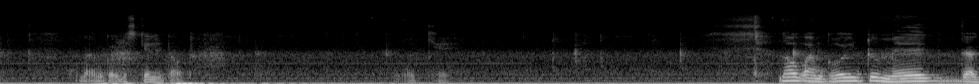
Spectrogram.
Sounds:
Speech

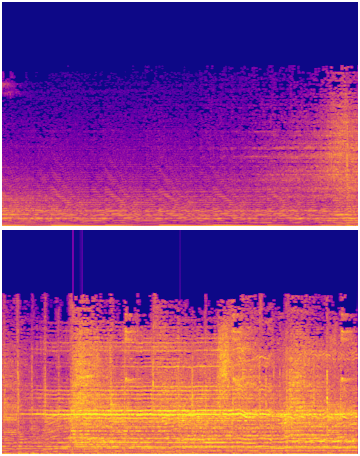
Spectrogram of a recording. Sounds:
Singing, Music

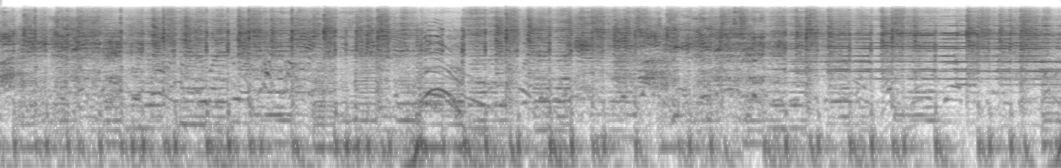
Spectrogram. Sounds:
Musical instrument, Music, Speech

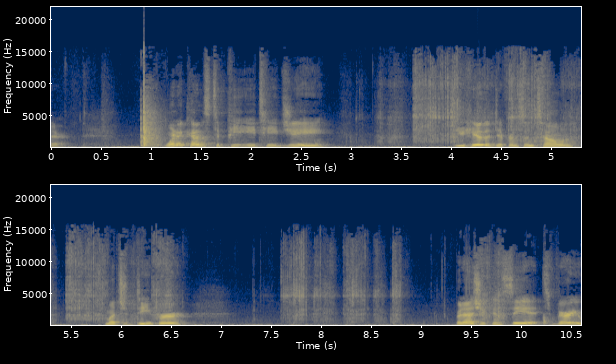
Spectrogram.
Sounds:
Speech

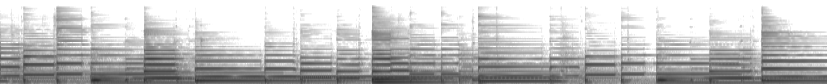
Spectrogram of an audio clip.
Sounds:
Guitar, Musical instrument, Acoustic guitar, Plucked string instrument

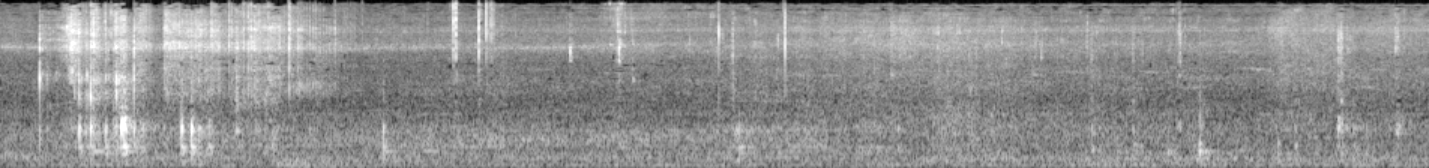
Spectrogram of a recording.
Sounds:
inside a small room

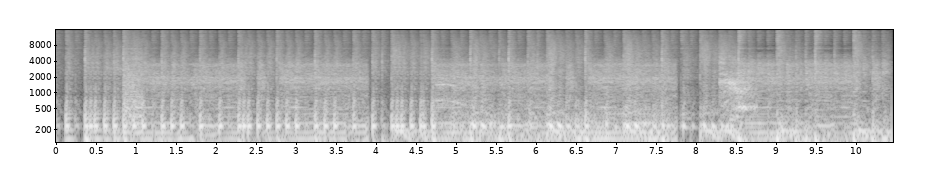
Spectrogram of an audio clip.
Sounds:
Music, Background music

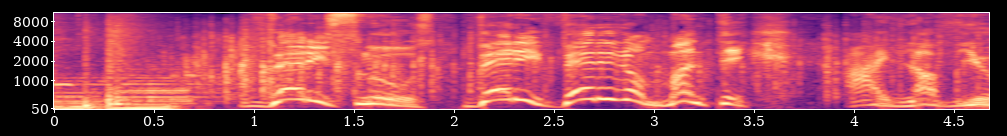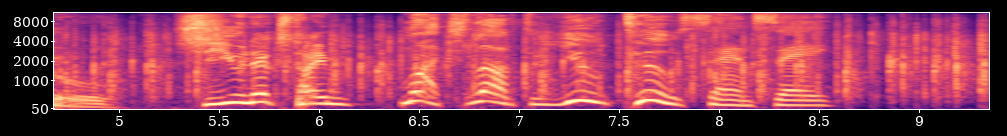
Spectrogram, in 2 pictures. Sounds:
Music, Speech

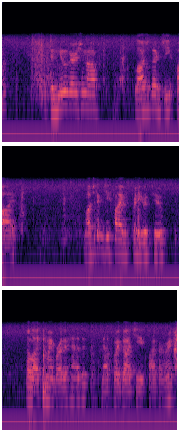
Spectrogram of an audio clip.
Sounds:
Speech

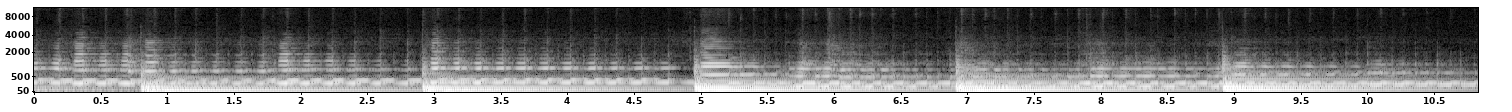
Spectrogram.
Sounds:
Clarinet, Wind instrument, Musical instrument, Theremin, Music

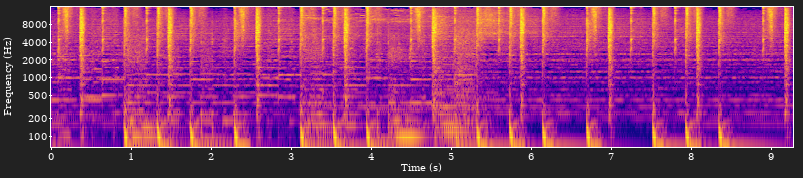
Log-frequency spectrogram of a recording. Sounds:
Music

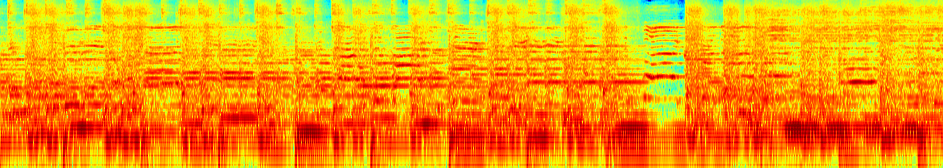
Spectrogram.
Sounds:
Music, Rock and roll

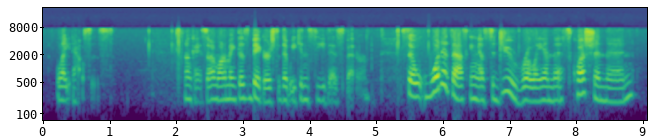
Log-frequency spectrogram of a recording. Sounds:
Speech

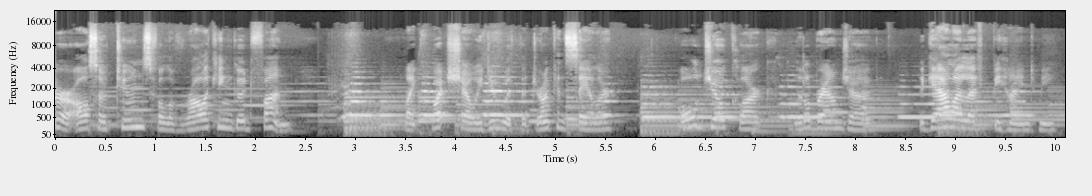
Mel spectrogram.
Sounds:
Speech, Music, Flute

